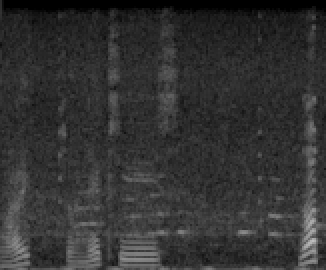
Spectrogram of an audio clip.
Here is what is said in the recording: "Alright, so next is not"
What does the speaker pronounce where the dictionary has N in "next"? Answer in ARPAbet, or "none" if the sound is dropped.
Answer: N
